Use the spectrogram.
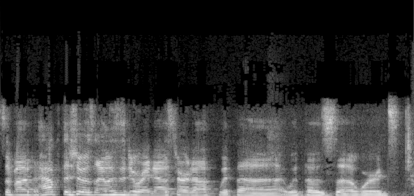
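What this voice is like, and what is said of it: Usual voice. Nothing is said of it.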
